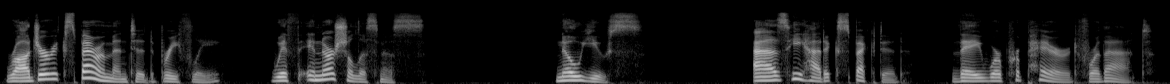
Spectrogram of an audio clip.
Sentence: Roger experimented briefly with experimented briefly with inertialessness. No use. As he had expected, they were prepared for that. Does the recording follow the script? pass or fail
fail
